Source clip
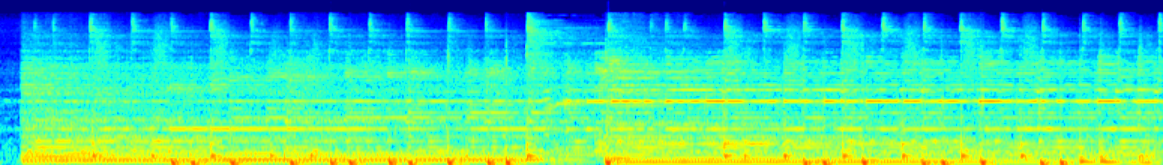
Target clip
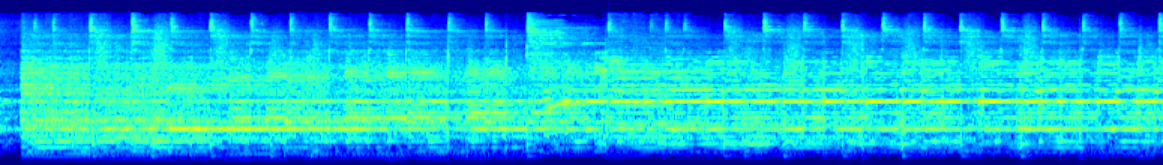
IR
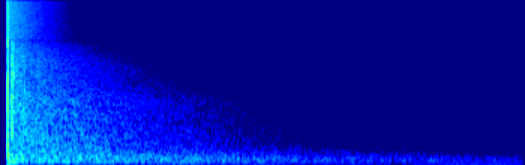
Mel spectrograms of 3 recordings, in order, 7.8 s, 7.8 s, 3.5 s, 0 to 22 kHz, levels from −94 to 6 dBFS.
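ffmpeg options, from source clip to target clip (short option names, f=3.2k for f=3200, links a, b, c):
-af "highpass=f=920:w=0.5412,highpass=f=920:w=1.3066,equalizer=f=1.7k:t=o:w=2.4:g=-3,areverse,acompressor=mode=upward:threshold=-31dB:ratio=2.5,areverse,alimiter=level_in=1.5dB:limit=-24dB:level=0:latency=1:release=281,volume=-1.5dB,acontrast=56,volume=-3.5dB"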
